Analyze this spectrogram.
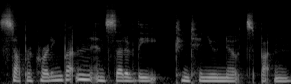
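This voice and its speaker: Quiet and at a moderate pace, a woman speaks in a very clean recording over a silent background. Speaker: podcast host. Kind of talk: podcast outro. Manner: quiet, subdued.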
